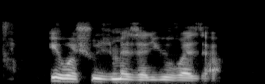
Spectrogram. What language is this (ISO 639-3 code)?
kab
